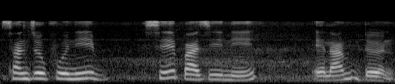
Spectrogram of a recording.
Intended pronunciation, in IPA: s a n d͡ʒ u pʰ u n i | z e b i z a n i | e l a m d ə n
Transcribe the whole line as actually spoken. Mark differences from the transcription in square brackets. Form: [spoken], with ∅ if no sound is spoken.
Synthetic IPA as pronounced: s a n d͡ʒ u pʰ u n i | [s] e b [a] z [i] n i | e l a m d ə n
